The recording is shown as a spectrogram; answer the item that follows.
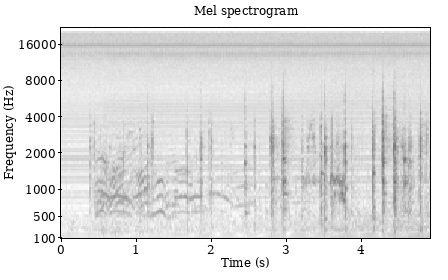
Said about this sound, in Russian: Звуки, которые вы слышите, это шум работы самого большого в мире завода боеприпасов, который занимает площадь 17 тысяч километров и на котором, по-моему, работает не меньше 600 миллионов человек.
